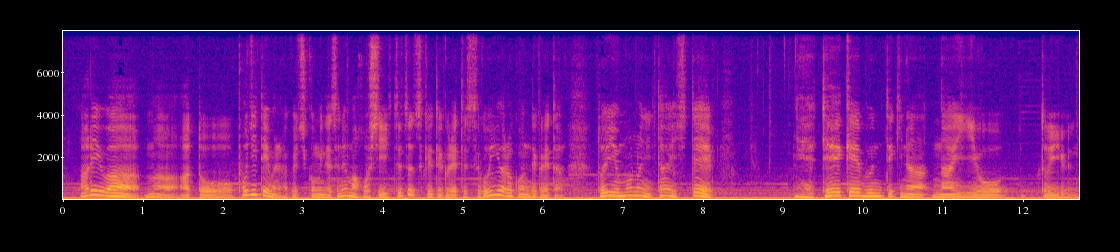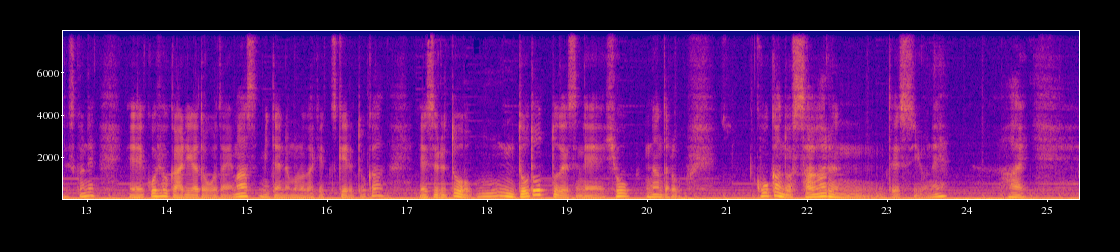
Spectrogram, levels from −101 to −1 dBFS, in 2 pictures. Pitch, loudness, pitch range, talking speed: 115 Hz, -25 LUFS, 95-145 Hz, 300 characters per minute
